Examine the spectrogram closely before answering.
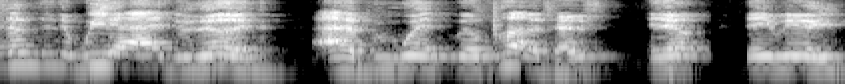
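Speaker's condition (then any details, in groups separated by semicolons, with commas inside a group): Cerebral palsy; school speaking device declined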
